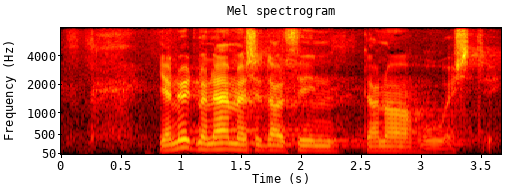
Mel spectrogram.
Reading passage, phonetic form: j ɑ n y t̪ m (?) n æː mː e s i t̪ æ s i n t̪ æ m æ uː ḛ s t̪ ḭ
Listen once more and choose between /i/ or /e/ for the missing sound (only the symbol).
e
